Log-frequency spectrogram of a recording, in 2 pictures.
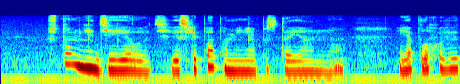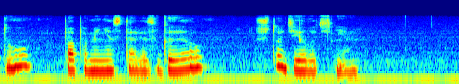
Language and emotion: Russian, sad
